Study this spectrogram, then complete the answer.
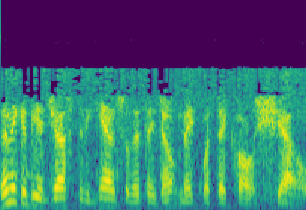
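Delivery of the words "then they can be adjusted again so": usual speaking voice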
